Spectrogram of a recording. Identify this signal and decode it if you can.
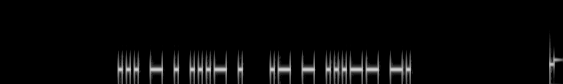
Morse code, heard as a keyed tone, about 30 wpm, 700 Hz. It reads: STEVE AT3N
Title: CWT Exchange 30wpm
